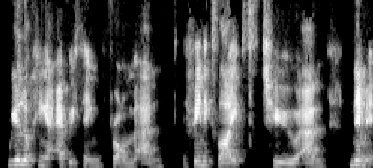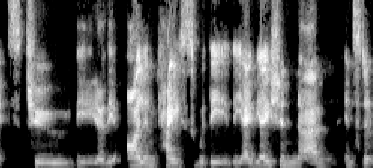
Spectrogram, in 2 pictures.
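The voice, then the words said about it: British accent. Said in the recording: “I'm obviously British, as you can tell by my accent”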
